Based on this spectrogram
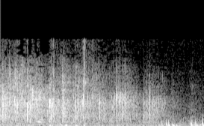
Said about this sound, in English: But they are clapping because they understand it very well.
